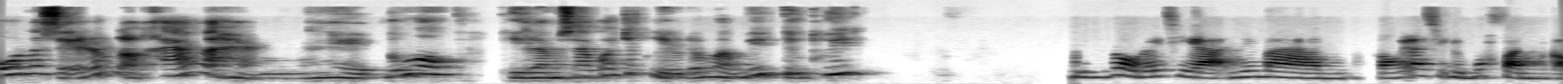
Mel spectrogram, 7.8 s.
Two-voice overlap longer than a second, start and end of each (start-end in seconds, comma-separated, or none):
none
